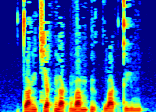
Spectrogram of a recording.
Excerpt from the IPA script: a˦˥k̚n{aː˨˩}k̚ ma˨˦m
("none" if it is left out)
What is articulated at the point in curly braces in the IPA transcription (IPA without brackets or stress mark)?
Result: a˨˩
